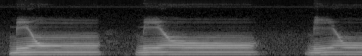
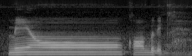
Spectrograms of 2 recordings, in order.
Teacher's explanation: Nah, kalau ketemu qaf gunanya tebal. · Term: ikhfa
